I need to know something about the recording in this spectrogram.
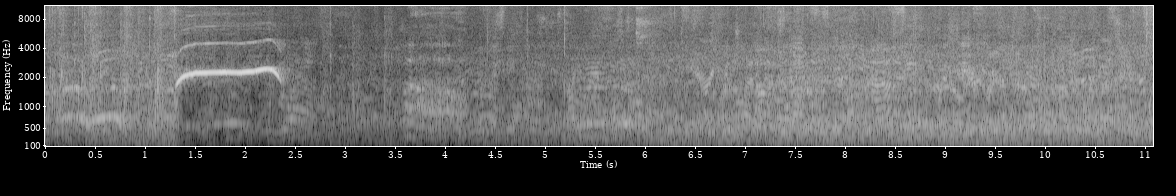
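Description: A crowd of people chatters loudly in a large echoing hall.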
